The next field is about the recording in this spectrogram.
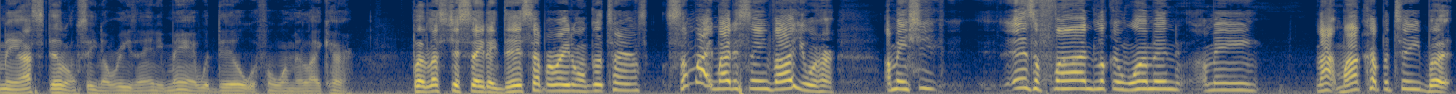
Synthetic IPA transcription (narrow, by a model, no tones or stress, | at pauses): mĩnaɪstɪlˠdõʊ̃ntsinoʊɹizə̃nɛnimæ̃nwədilˠwɪ̰ðəwɪ̃mə̰̃nla̰ɪkhə̰˞ | b̥ʌtˡlətsd̥ʒ̥ʌstseɪðeɪdɪd̥sɛpə˞eɪɾn̩ɡʊd̚tʰɜ̃˞mz̥ | sʌ̃mbɑɾimaɪt̚ɨv̥sẽɪ̃ɱvælˠjʉɪ̃nə˞ | ʔaɪmĩnʃi | ɪzəfʌ̃ɪ̃nlʊkɪ̃ŋwʊmɨ̃na̰ɪmĩnː | ət̚maɪkʰʌpɨ̥tʰibʌt̚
